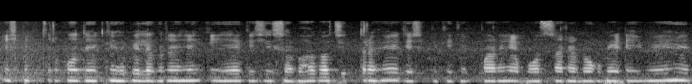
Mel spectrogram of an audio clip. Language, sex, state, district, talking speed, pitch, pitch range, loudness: Hindi, male, Rajasthan, Bikaner, 235 wpm, 165 Hz, 155-170 Hz, -15 LUFS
